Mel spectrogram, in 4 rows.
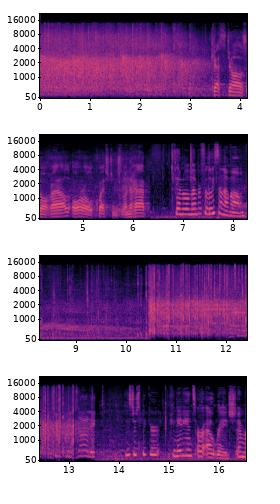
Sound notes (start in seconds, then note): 0.0 some Applause; 7.6 speaking French; 14.2 some Applause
